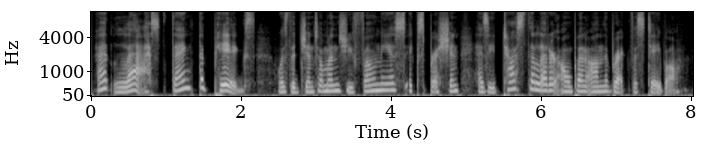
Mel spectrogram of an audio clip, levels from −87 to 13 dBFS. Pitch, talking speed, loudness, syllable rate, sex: 225 Hz, 150 wpm, -19 LUFS, 4.5 syllables/s, female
